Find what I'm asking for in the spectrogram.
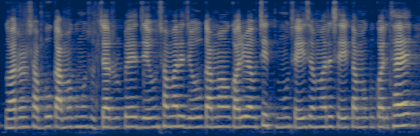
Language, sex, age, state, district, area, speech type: Odia, female, 30-45, Odisha, Dhenkanal, rural, spontaneous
